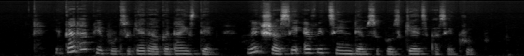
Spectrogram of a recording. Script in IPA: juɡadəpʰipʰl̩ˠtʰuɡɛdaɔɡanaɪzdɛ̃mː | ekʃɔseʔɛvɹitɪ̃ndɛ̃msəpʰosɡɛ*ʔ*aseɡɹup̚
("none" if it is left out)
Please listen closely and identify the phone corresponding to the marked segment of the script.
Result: t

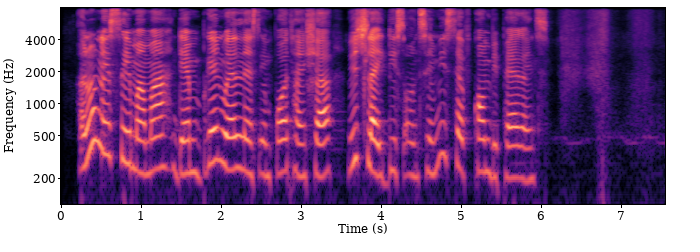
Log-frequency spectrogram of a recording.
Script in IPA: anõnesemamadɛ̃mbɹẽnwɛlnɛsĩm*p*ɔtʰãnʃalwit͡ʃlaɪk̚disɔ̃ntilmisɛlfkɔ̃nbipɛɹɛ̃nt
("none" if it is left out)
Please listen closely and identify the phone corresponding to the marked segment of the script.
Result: p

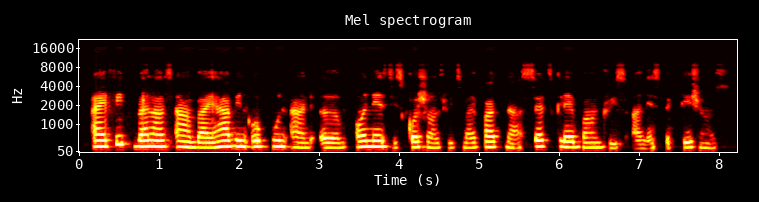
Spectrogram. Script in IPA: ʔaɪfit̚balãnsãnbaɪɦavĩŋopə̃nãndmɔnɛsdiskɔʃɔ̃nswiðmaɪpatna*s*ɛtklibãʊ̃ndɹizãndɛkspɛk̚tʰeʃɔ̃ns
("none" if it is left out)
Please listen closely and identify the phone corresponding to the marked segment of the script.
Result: s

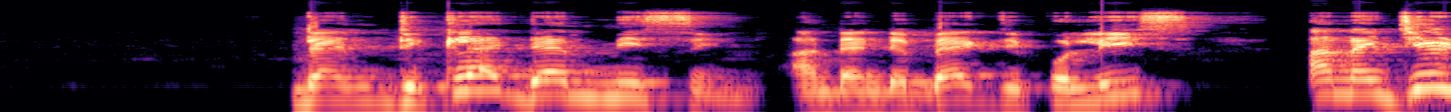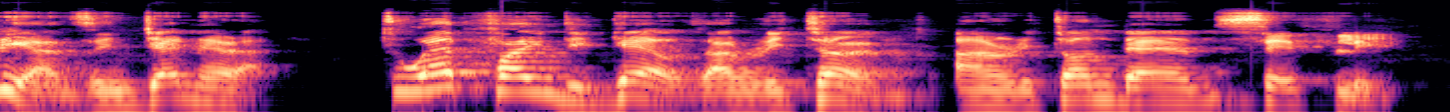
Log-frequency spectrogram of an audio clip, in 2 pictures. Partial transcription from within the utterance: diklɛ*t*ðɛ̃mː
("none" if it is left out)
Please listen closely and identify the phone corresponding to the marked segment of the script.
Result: d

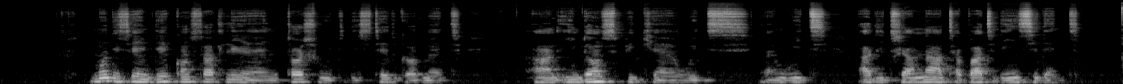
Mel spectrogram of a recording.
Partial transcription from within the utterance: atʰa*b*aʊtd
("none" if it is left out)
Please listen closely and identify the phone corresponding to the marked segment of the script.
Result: b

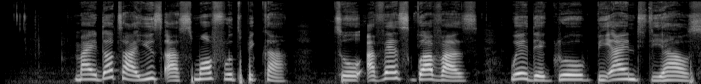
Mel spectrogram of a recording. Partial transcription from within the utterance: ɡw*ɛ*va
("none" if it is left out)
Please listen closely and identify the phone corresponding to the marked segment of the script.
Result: a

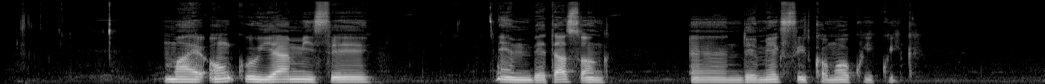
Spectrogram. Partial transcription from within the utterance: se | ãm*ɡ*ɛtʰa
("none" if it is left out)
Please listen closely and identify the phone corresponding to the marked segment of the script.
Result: b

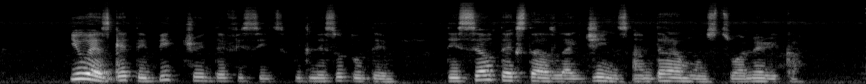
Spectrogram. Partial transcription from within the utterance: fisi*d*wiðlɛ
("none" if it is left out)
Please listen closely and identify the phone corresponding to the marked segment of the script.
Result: t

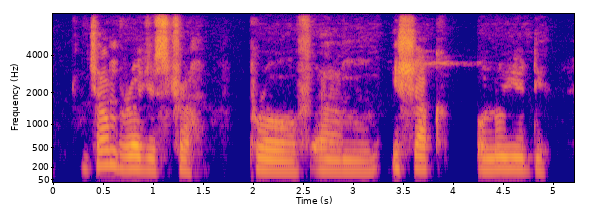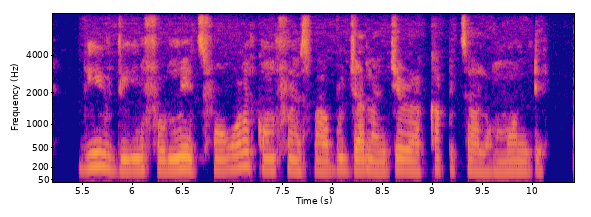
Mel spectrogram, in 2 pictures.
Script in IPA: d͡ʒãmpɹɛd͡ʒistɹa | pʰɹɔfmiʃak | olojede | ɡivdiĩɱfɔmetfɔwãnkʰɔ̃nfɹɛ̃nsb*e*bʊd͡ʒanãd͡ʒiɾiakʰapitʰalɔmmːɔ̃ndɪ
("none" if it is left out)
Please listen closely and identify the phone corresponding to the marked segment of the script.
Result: a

